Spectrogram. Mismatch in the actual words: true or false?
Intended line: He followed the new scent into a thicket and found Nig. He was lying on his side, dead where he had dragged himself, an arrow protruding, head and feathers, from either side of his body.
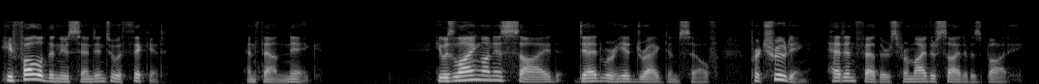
true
